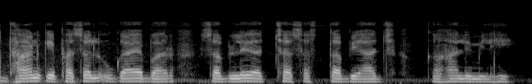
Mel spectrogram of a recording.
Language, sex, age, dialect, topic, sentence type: Chhattisgarhi, male, 18-24, Northern/Bhandar, agriculture, question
